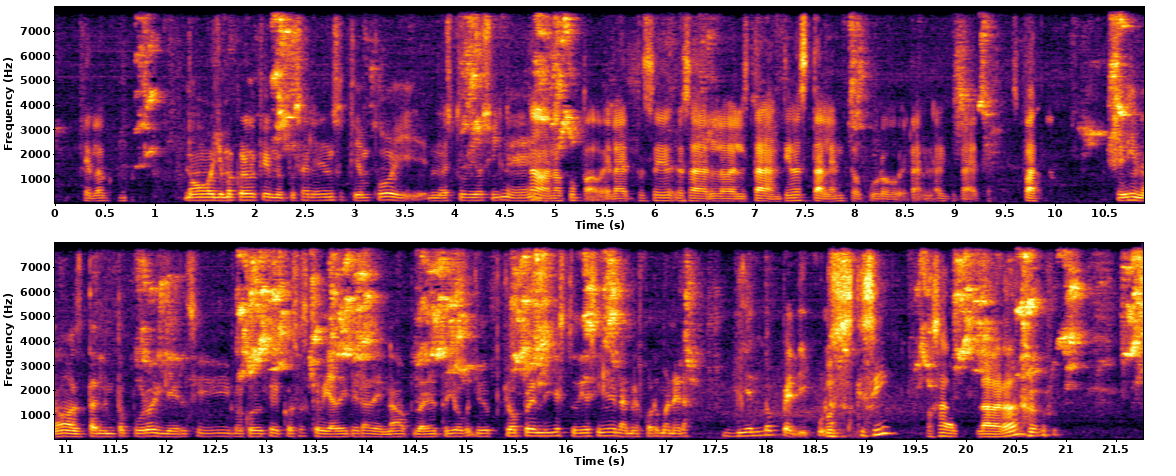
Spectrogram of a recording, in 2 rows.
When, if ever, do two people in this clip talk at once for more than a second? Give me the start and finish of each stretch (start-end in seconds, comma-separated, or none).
none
